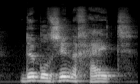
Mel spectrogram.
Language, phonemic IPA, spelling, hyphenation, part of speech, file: Dutch, /ˌdʏ.bəlˈzɪ.nəx.ɦɛi̯t/, dubbelzinnigheid, dub‧bel‧zin‧nig‧heid, noun, Nl-dubbelzinnigheid.ogg
- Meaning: 1. ambiguity 2. double entendre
